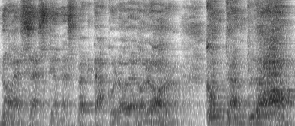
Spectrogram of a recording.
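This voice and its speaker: Strong echo and clear background noise fill the clip. A man uses a put-on character voice at a very slow pace. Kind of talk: horror narration. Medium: read story. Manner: plaintive, impatient, mumbling.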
